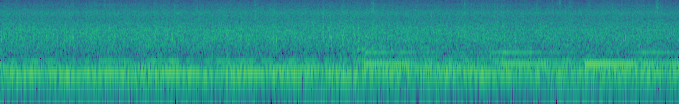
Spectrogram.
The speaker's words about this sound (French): Je dois vous laisser sous les nuages, ballottés par la douce pluie.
